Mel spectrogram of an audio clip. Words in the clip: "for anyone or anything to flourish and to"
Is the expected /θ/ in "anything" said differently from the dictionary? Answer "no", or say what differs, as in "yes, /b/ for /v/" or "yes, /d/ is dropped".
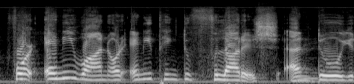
yes, /t/ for /θ/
